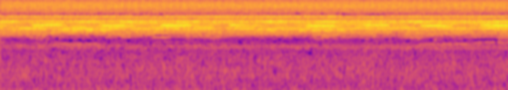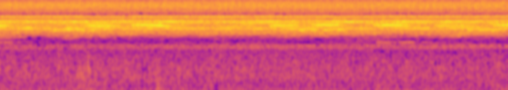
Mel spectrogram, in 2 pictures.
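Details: Insects calling after dark in Costa Rican rainforest by Corcovado National Park on the Osa Peninsula: thick steady shrill buzzing and pulsed ratcheting trills layered at several high pitches, with a faint tick midway.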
